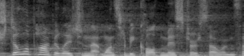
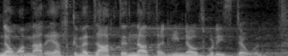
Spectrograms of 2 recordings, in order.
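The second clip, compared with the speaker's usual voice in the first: put-on speaking with New York accent. Quoting their father to the audience, in a new york accent. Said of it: "says in his New York accent".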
